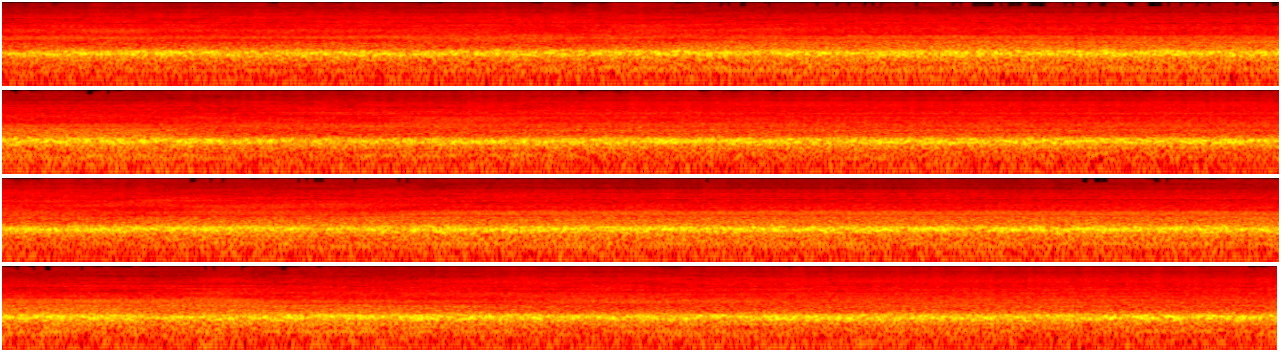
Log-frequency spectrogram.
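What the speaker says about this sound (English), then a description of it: "I'm gonna blow dry this for a few minutes on the hot setting" A hair dryer on its hot setting blows steadily over a ceramic amphora pot, a loud, continuous whooshing roar that holds unchanged throughout.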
